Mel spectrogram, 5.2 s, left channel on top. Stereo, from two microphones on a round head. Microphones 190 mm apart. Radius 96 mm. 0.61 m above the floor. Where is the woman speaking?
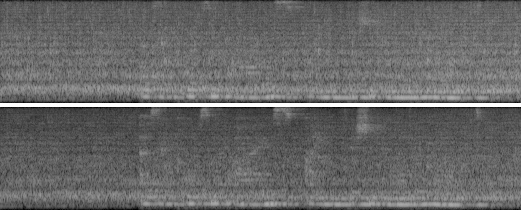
55° right (ahead or behind), 7 m.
